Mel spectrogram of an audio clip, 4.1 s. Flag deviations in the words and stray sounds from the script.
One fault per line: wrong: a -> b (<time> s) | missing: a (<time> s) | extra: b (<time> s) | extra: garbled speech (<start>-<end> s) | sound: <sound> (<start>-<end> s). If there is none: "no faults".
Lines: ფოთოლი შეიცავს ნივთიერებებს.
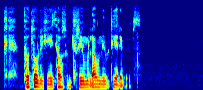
extra: მთრიმლავ (1.4 s)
